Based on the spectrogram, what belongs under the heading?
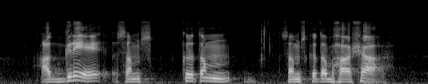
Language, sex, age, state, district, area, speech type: Sanskrit, male, 18-30, Karnataka, Bangalore Urban, urban, spontaneous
